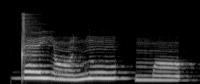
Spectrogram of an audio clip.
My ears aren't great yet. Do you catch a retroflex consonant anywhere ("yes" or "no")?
no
